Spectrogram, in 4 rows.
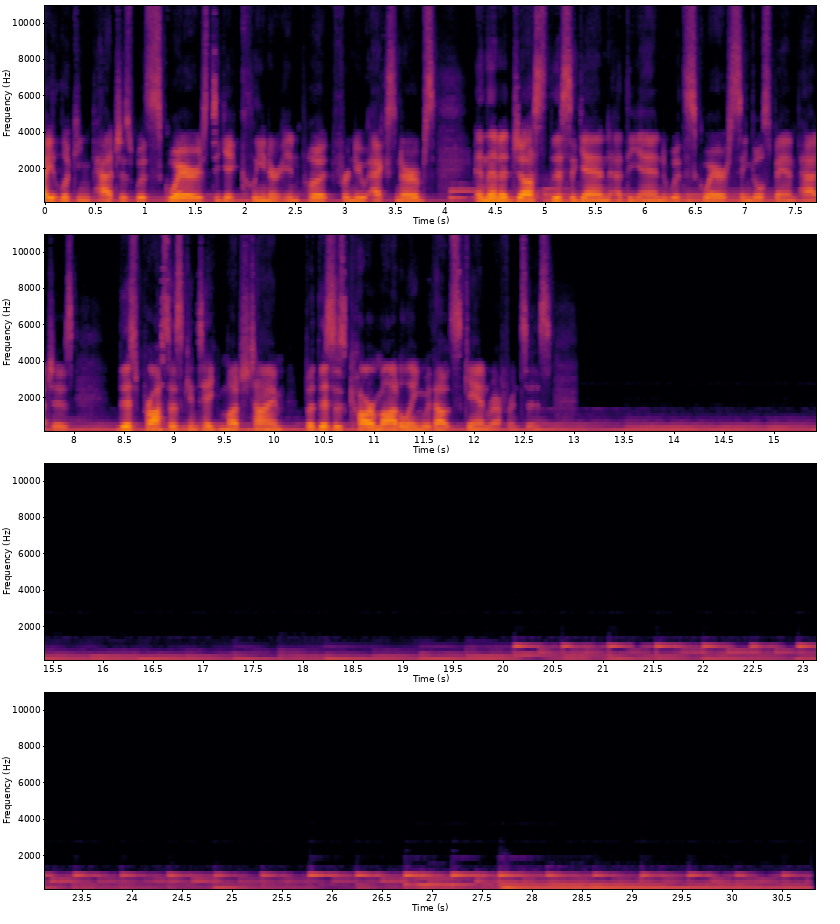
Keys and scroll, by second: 1.5 Return, 4.8 shift+w, 18.4 Return, 19.3 Delete, 26.6 shift+i, 27.0 Return, 27.7 Delete, 29.9 j.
